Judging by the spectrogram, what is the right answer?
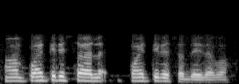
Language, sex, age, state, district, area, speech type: Odia, male, 18-30, Odisha, Subarnapur, urban, conversation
